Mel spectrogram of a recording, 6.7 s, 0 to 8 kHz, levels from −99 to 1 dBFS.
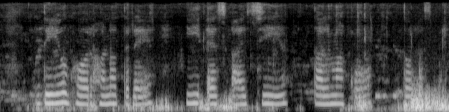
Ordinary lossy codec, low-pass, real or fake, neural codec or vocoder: MP3, 64 kbps; 7.2 kHz; fake; vocoder, 44.1 kHz, 128 mel bands, Pupu-Vocoder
